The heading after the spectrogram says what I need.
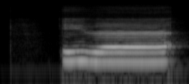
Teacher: ذال بالکل نرم حروف میں سے ہے، اس کو ادا کرتے ہوئے سیٹی کی آواز نہ ہو، کسی قسم کی سختی نہ ہو۔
